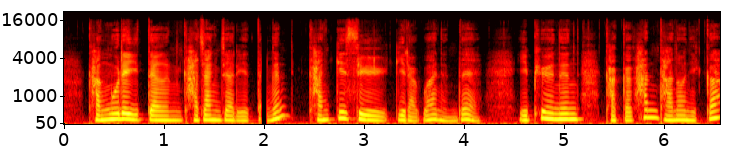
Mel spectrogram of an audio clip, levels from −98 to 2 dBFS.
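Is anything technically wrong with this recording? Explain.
Yes. A Bluetooth dropout occurs from 1.97 to 2.03 s. The speech cuts to silence for 61 ms, then picks up further along, as though it had kept playing. The likely cause is late audio packets being discarded, which fits about three lost packets.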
